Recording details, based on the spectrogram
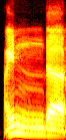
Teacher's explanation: nun sukun bertemu dengan huruf Dal bacaan Ikhfa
